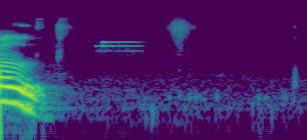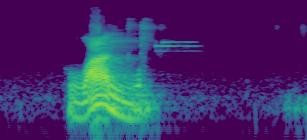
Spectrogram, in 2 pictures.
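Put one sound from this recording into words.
A short bright chime twinkles.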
